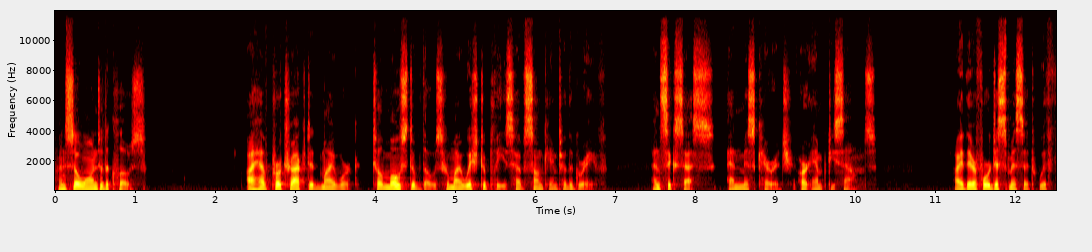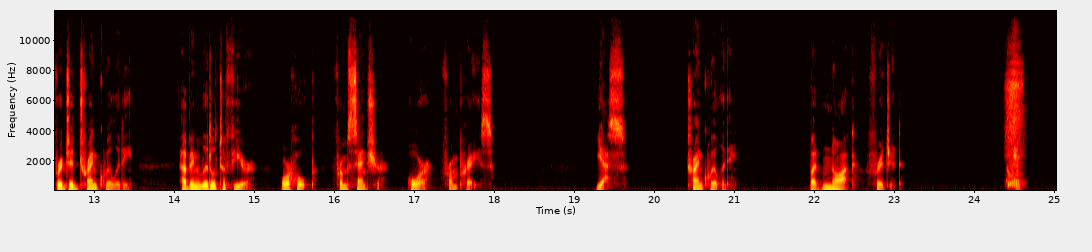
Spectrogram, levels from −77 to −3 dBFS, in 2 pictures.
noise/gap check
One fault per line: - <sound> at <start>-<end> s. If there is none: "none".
- sniff at 24.4-24.7 s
